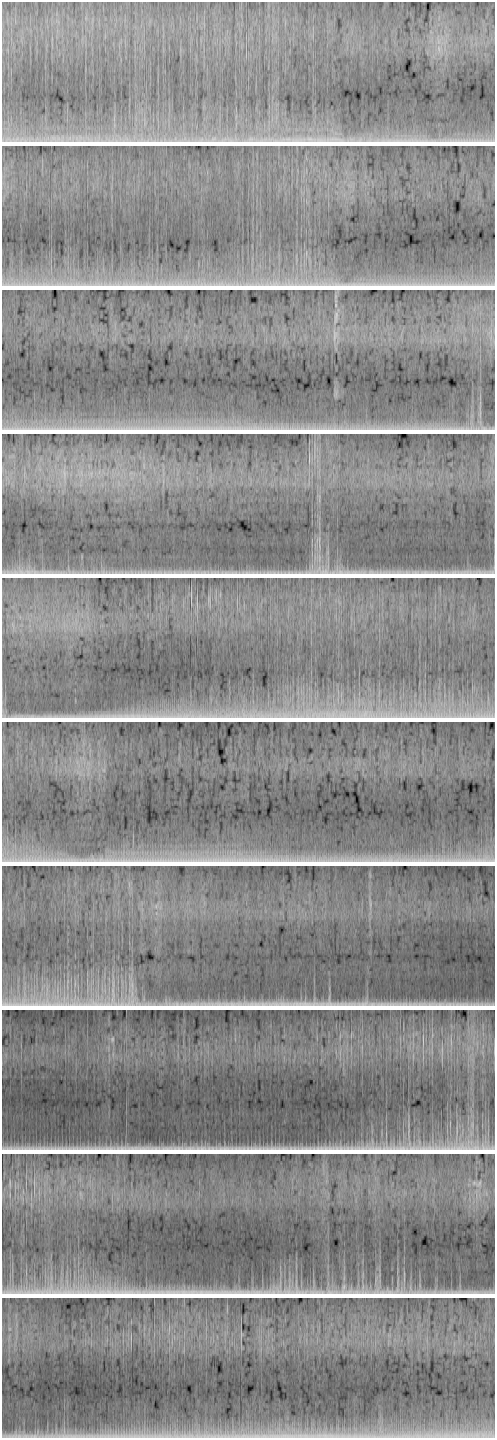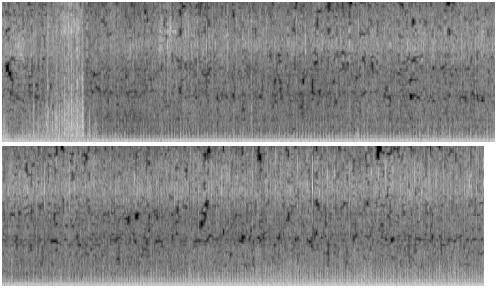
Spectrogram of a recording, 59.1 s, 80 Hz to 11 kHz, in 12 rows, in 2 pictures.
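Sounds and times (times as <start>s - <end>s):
small engine revving: 0.0s - 8.9s.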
